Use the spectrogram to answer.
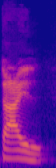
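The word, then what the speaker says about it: tile: जैसे टी आई एल टाइल तो आई एल ई तो आई उसके बाद कंसोनेंट एल फिर ई है तो ये क्या निकले?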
